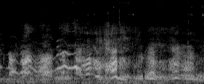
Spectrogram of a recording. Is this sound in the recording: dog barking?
yes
